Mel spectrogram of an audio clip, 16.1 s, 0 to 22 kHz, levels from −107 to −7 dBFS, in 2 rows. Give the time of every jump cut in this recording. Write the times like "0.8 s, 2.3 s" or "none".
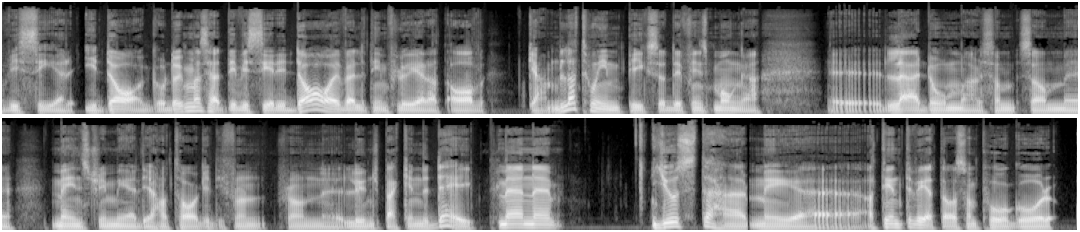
11.7 s, 13.7 s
